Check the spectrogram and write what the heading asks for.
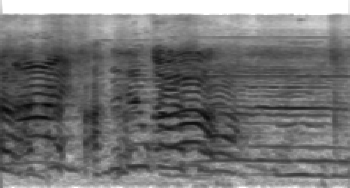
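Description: Children's high-pitched voices shouting and calling out excitedly over one another, with short breaks between the shouts.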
